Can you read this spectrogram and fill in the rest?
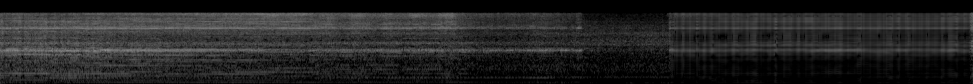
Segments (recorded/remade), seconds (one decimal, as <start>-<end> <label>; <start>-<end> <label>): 0.0-6.7 recorded; 6.7-9.7 remade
